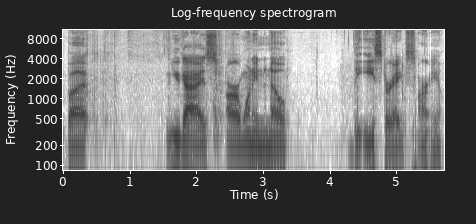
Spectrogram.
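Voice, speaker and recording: A man's voice: fairly low pitch, slow pace, fairly bright tone, a little hiss or hum. A man hosting a casual gaming podcast over an online call, rambling with lots of fillers. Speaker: podcast host.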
